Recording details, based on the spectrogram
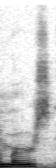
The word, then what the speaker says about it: Muirs: The Mers. It's spelled Muirs.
